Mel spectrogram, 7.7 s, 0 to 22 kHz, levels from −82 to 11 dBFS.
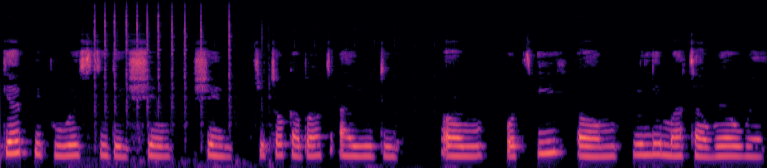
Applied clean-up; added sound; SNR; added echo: classical method spectral subtraction.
